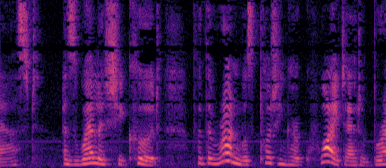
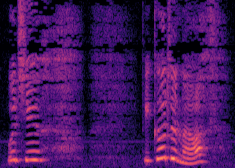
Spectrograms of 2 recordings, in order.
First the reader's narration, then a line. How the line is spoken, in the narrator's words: Alice panted out, after running a little further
